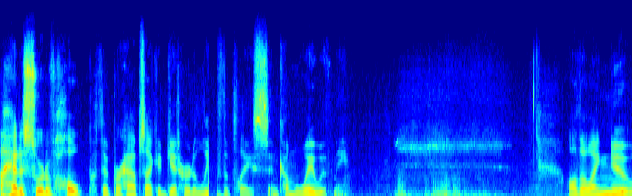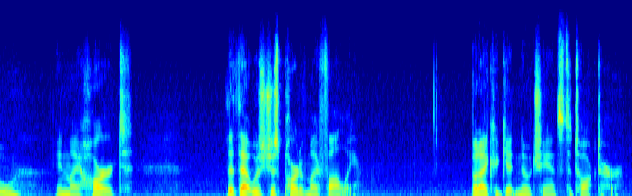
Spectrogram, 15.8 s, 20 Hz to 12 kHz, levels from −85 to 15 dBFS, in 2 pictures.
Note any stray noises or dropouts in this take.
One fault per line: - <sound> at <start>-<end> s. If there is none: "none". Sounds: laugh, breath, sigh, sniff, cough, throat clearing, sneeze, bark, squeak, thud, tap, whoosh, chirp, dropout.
- dropout at 2.6-2.7 s
- sigh at 4.9-6.5 s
